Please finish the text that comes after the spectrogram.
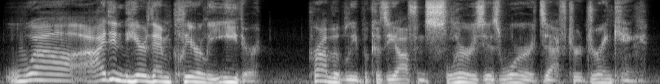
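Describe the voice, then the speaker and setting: A man voicing a young dragon boy in human form for a video game, speaking gently, politely and earnestly, like someone telling a story. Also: a little high, a little slow, a little hiss or hum, lightly acted. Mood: gentle, earnest. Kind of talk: English video game character voice lines.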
